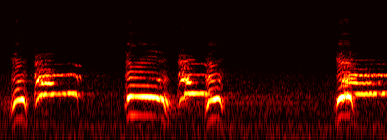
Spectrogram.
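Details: Two hounds chained outdoors by a red outbuilding near an irrigation ditch, barking on a Saturday night about ten yards away; a run of short, bending bays in quick pairs, a pause, then another bay.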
